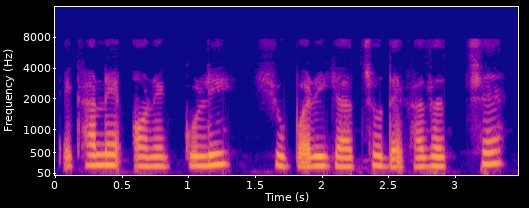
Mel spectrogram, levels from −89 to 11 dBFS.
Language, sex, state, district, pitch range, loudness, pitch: Bengali, male, West Bengal, Alipurduar, 200-225 Hz, -16 LUFS, 210 Hz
